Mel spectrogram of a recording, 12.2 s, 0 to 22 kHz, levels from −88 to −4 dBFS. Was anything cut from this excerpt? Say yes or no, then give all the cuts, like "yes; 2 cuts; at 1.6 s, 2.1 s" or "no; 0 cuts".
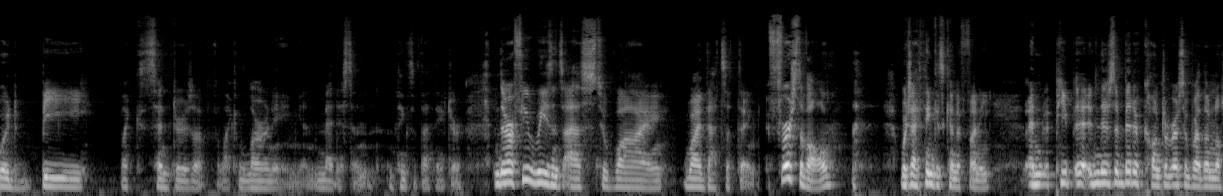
yes; 1 cut; at 7.6 s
